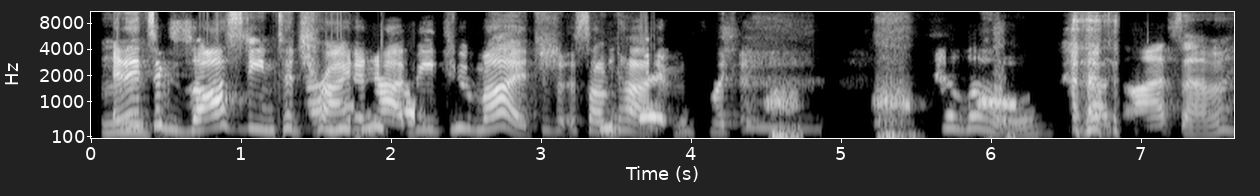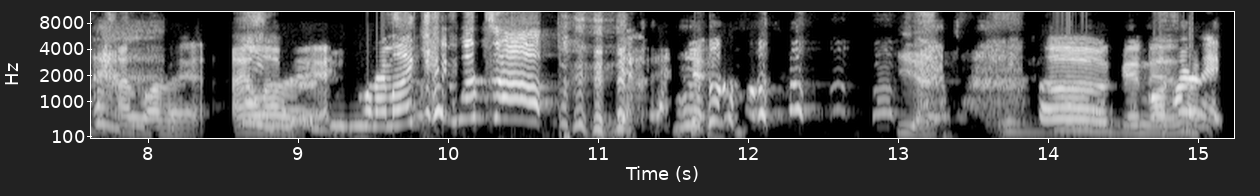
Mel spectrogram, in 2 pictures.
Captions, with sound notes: and it's exhausting to try to not be too much sometimes. - Breath in (breathing) Halo. - That's awesome, I love it, I love it. - And I'm like, hey what's up? (all laughing) - Yeah, yes. - Oh goodness. All right.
